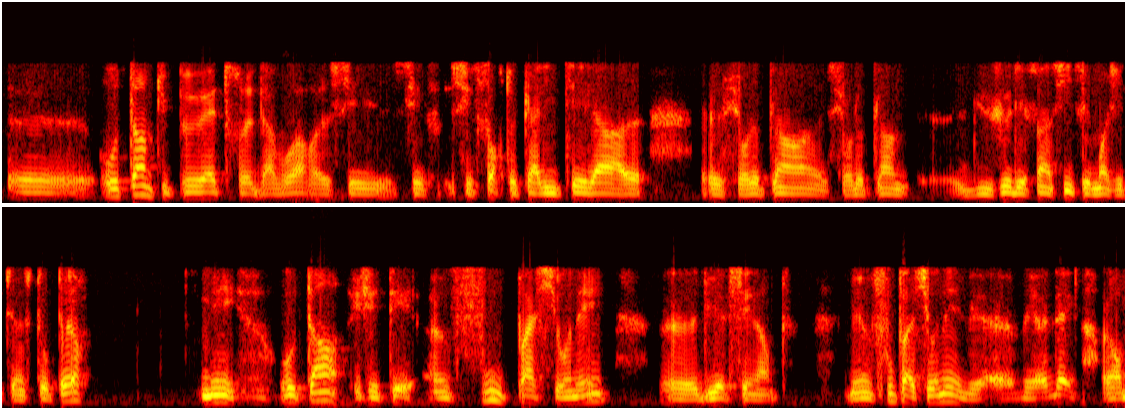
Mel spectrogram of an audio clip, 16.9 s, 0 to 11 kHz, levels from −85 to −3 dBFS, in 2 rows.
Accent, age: French, 60-79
